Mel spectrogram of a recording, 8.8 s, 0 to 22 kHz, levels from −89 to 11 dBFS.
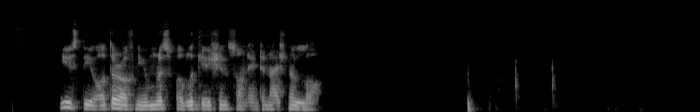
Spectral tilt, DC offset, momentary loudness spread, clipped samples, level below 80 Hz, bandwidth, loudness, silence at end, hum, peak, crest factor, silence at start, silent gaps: -6.5 dB/octave; under 0.1%; 17 LU; under 0.1%; -68 dBFS; 7.6 kHz; -31 LUFS; 2.85 s; none; -12 dBFS; 22 dB; 0.75 s; 4.23-4.93 s, 5.05-5.84 s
